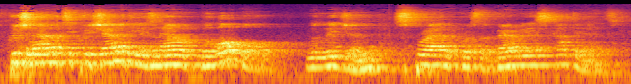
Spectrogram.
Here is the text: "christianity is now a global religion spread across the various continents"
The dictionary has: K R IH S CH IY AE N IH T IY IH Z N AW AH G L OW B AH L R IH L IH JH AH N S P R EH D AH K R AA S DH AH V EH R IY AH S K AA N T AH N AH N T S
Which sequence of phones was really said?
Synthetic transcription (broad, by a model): K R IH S CH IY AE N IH T IY IH Z N AW AH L OW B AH L R IH L IH JH AH N S P R EH D AH K R AA S DH AH V EH R IY AH S K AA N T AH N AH N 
